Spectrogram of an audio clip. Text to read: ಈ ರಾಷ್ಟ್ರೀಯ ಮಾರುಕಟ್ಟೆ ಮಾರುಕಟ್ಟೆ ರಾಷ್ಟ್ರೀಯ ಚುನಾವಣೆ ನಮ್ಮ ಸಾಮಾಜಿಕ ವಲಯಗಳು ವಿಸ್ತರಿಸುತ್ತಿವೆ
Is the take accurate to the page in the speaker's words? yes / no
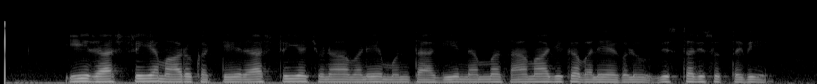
no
